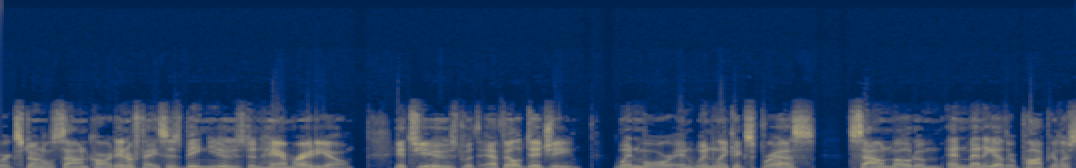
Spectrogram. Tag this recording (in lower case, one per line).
speech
